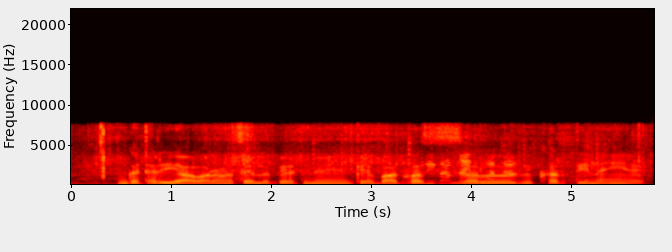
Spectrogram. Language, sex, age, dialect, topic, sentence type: Hindi, male, 56-60, Awadhi Bundeli, agriculture, statement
